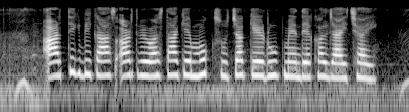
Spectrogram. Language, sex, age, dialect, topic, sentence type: Magahi, female, 18-24, Western, banking, statement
